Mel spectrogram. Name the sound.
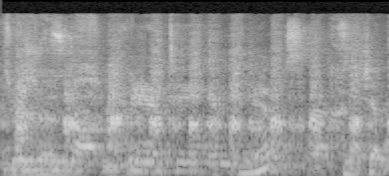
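dog breathing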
